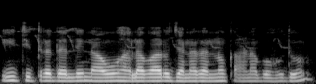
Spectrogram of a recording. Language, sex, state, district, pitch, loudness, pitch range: Kannada, female, Karnataka, Bangalore, 165 Hz, -17 LUFS, 160-170 Hz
